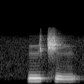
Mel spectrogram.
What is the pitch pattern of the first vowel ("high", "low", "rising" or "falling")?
high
